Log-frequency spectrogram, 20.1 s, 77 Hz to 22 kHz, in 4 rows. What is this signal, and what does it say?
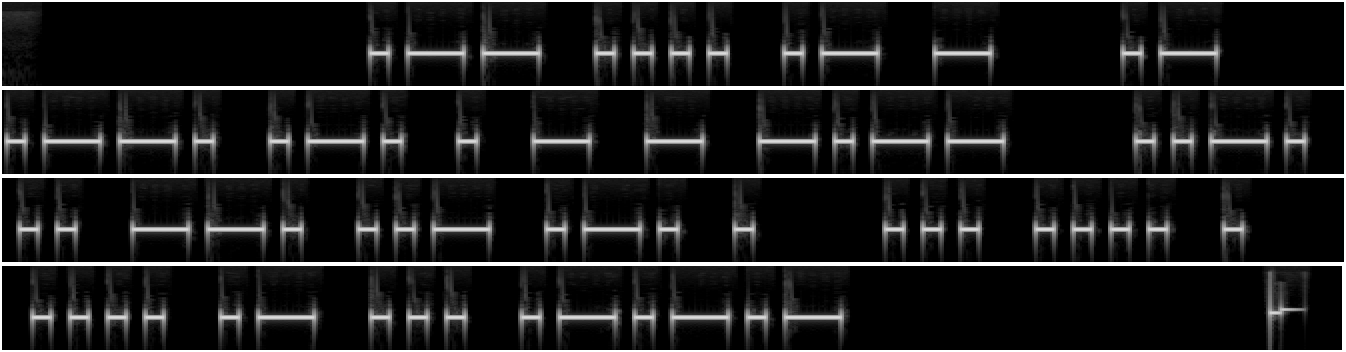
Morse code, heard as a keyed tone, about 17 wpm, 700 Hz. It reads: WHAT A PRETTY FIGURE SHE HAS.
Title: Sentences from Top 1000 Words - Review Part 2 - 17wpm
